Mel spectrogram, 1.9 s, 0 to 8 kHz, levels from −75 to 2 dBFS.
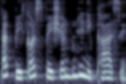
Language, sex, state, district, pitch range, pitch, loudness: Assamese, female, Assam, Kamrup Metropolitan, 230-305 Hz, 265 Hz, -14 LUFS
